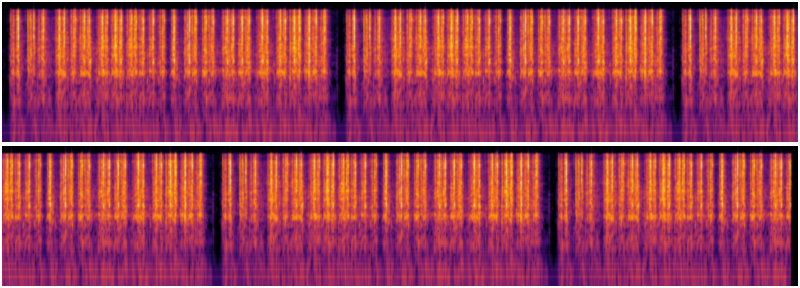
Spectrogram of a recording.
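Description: Typewriter keys clacking in fast, continuous keystrokes, a typing sound effect laid over text being typed out, breaking off for a moment about every five seconds.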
